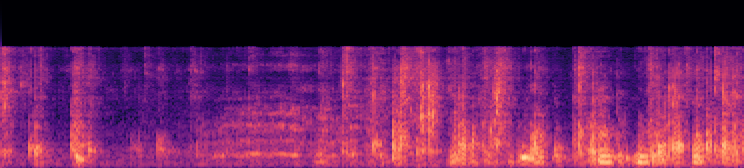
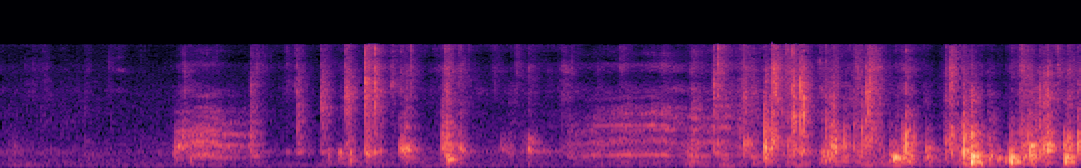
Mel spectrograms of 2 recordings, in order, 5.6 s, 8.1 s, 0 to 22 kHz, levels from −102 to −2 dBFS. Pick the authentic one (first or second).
second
